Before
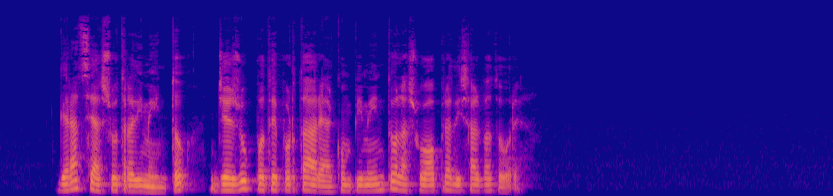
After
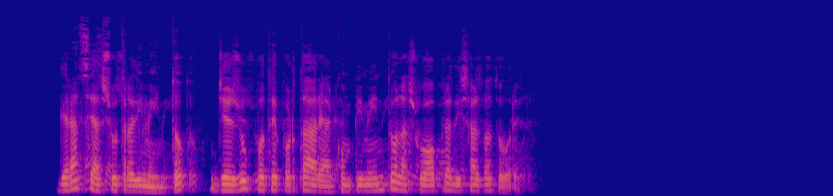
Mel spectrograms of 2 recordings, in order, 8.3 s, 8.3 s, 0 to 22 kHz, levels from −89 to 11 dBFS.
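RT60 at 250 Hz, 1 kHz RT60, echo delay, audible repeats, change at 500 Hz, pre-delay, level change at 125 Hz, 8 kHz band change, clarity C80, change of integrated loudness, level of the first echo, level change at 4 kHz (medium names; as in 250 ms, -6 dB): no reverb, no reverb, 143 ms, 1, -8.5 dB, no reverb, -8.5 dB, -8.5 dB, no reverb, -8.5 dB, -17.0 dB, -8.5 dB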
